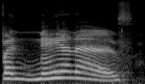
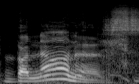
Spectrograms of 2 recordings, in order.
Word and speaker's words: banana: We say banana in England and you say banana in the United States.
